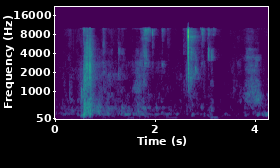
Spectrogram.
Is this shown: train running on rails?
no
